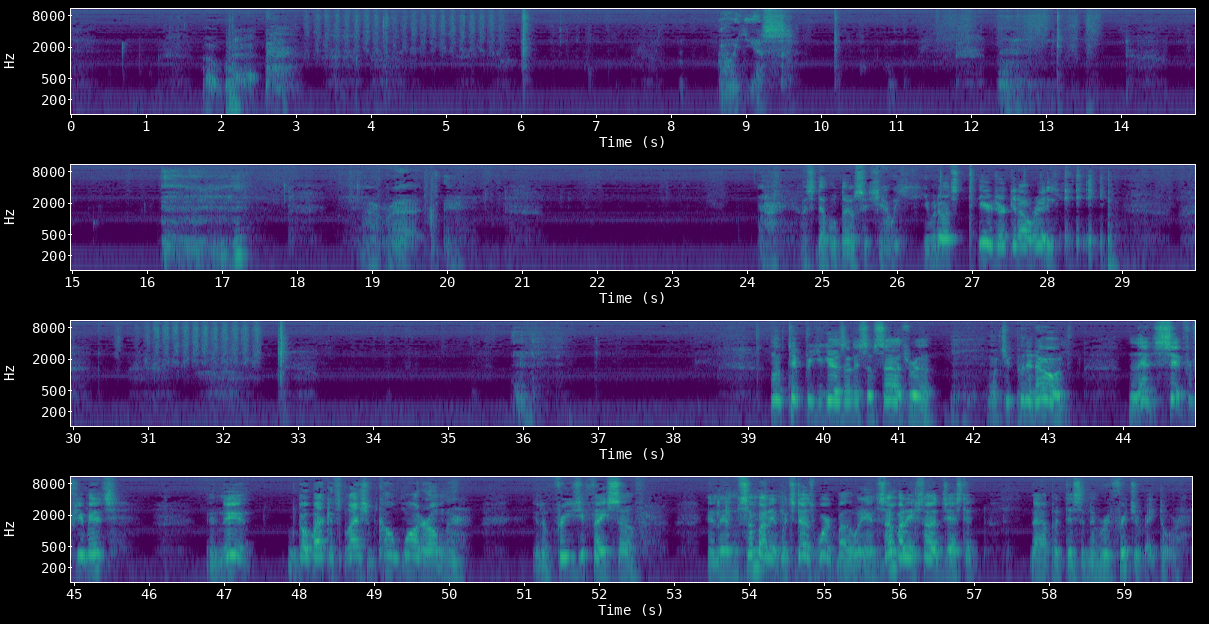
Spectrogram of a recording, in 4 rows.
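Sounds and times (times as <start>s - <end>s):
hands patting skin: 3.0s - 7.0s, 10.1s - 11.8s, 12.8s - 13.8s, 30.3s - 33.0s
man exhaling and grunting: 12.4s - 12.9s, 16.2s - 17.4s, 35.8s - 36.4s.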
